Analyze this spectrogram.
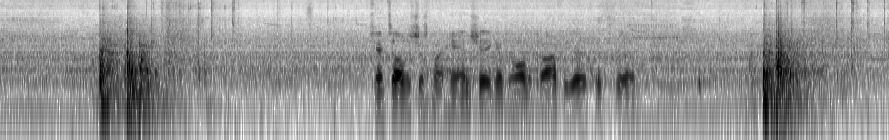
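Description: An excavator bucket bangs loudly against a concrete silo.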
